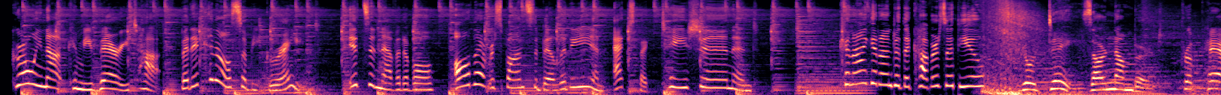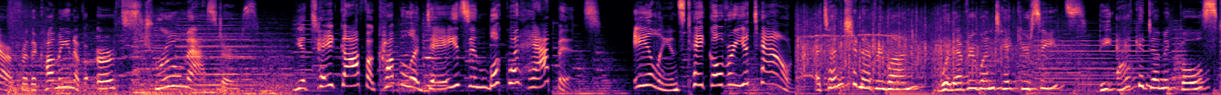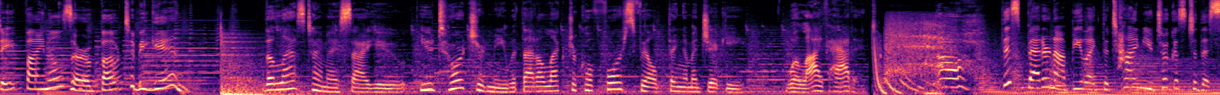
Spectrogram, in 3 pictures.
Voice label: Animation, Women

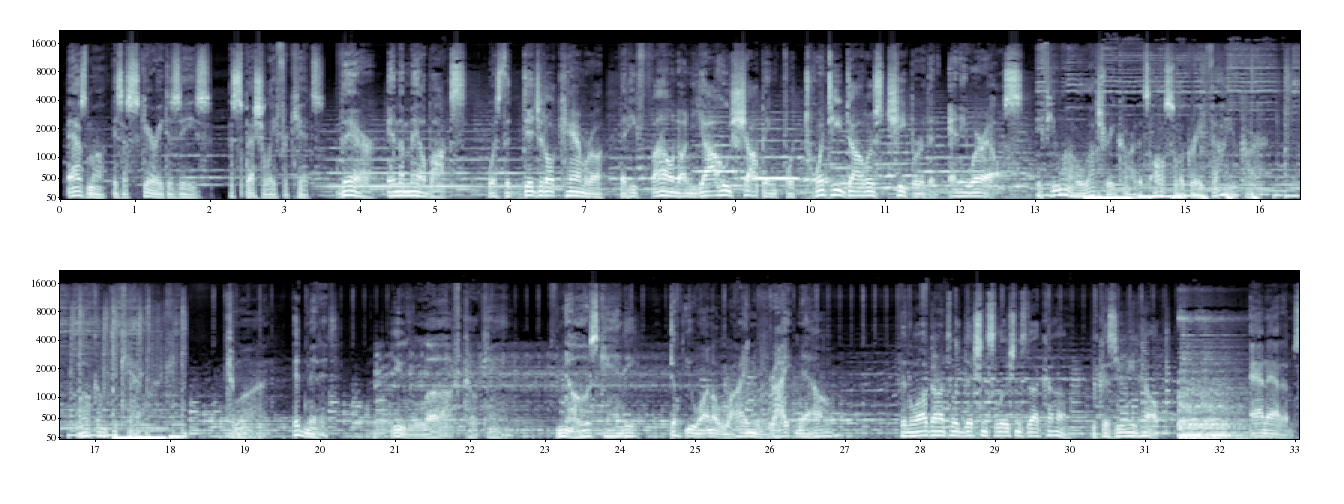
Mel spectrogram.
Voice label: Men Commercial

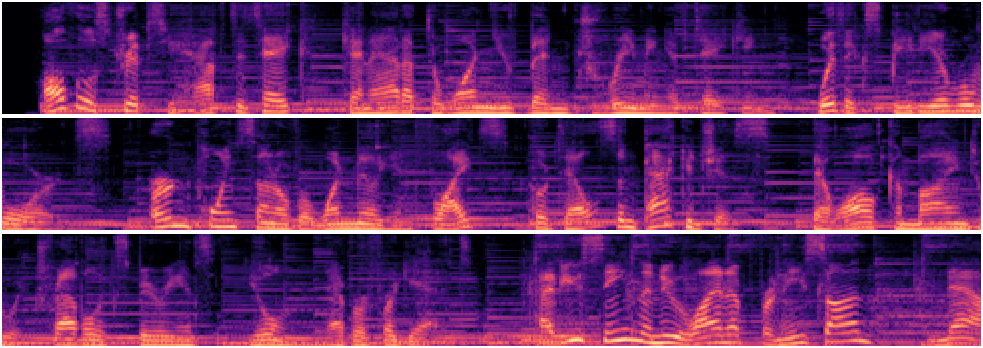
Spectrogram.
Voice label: commercial

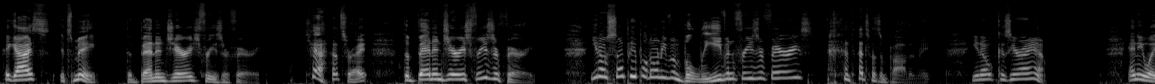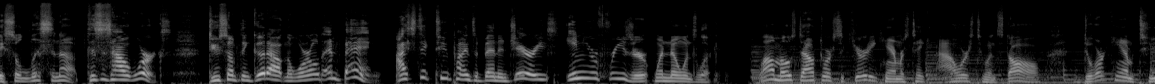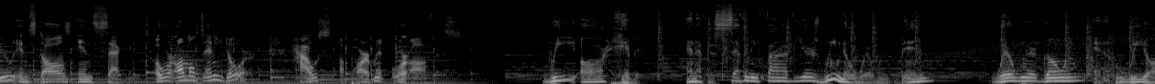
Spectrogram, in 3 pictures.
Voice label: Men Commercial

